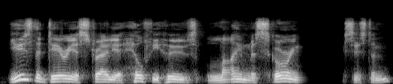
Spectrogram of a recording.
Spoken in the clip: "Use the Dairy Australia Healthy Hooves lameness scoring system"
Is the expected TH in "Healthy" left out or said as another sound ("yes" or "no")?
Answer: no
